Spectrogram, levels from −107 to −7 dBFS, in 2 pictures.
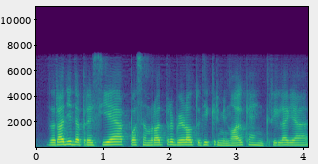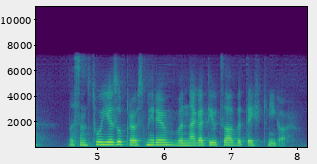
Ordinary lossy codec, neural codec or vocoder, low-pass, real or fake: none; codec, 16 kHz, about 1 kbps, DyCAST, with the encoder's durations; 7.2 kHz; fake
